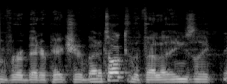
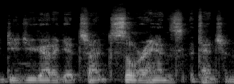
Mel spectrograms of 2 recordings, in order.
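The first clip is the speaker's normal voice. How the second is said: barely audible, very quiet, hushed, urging whisper; 4 semitones lower, 13 dB quieter than usual. Whispering to another player during a scene, urging them on: whispering. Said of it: "I'm, like, whispering to you, like".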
